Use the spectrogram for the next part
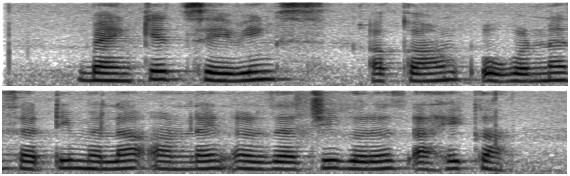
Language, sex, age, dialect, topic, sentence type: Marathi, female, 31-35, Northern Konkan, banking, question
